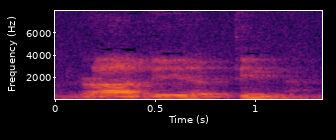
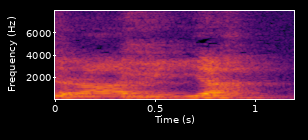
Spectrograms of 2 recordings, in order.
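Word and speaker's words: رَاضِيَة: And when you stop the ayat, you say Radiyah. Actual word is Radiyatin. But tajweed, when you stop, you do not pronounce the sound of last harakat, and you pronounce Radiyah.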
